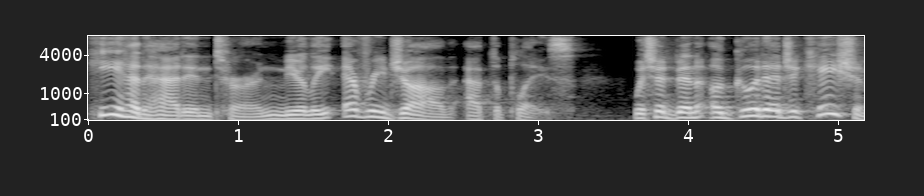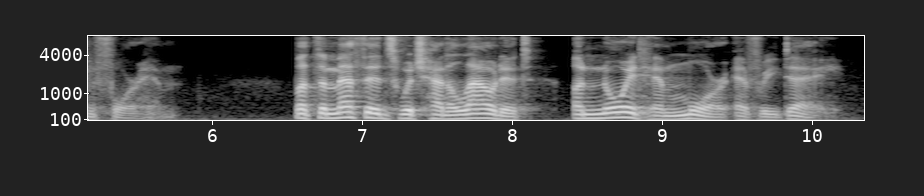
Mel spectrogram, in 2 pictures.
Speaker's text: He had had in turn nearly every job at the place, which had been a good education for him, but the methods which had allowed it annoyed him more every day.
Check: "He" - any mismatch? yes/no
no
